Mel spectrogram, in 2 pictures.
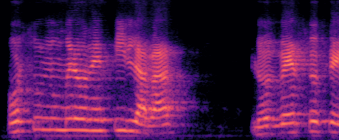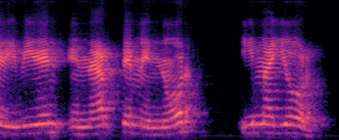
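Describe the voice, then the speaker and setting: Slow, dictating male literature teacher. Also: high voice. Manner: reads slowly in short phrases as if dictating. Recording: echoey room, dull lo-fi sound.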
